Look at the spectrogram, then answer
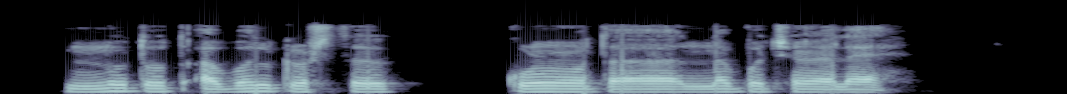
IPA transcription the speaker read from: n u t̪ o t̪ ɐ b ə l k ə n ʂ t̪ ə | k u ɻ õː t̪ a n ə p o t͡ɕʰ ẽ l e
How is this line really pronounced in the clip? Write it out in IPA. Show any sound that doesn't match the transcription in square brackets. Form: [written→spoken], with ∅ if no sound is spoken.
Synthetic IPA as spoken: n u t̪ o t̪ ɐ b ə l k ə [n→∅] ʂ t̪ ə | k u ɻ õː t̪ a n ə p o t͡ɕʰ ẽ l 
